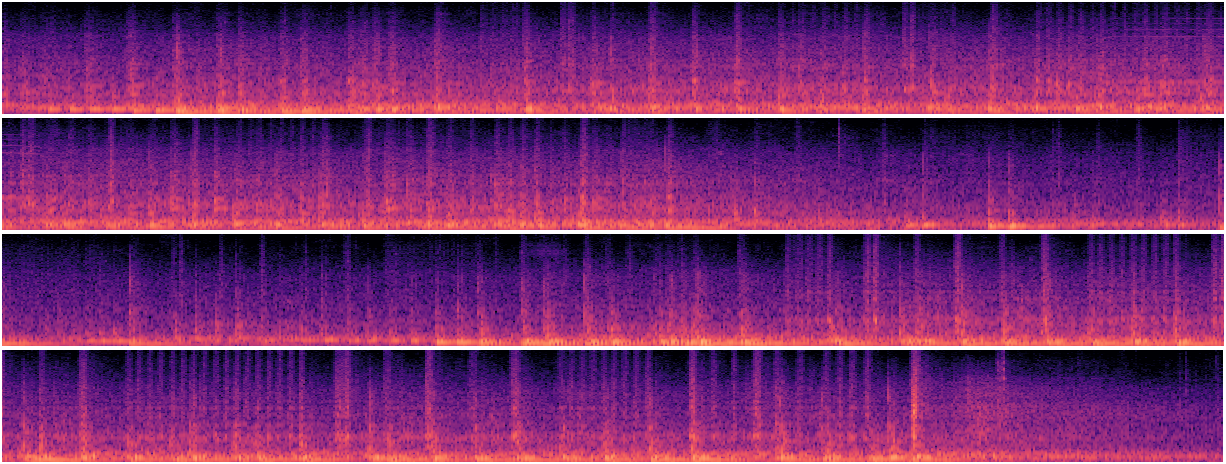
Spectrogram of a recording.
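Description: Marine drum and bugle corps drum line playing a marching cadence: deep bass drums pulsing under sharp snare hits. It drops back for a few seconds around the middle, then comes back in louder with crisp strikes.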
